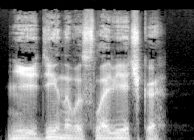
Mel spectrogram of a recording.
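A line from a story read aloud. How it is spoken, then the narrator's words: Sighing. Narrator (Russian): вздохнул он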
